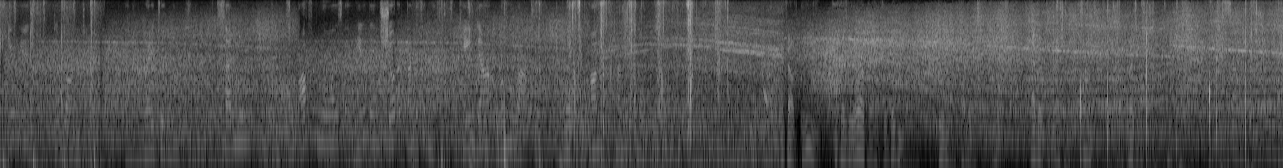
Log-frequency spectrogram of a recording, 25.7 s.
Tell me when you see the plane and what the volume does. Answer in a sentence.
The plane can be heard from 0.0 to 25.6 s, at a steady volume.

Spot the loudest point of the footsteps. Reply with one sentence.
The loudest moment of the footsteps is at 23 seconds.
